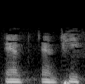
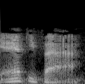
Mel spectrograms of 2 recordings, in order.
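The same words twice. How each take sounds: First: The stress is not on the 'ah' sound. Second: The stress is on the 'ah' sound. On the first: The speaker calls it wrong. "I hate that pronunciation" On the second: The speaker calls it right. "The emphasis should be on the ah"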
